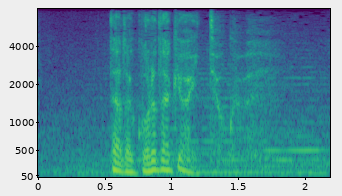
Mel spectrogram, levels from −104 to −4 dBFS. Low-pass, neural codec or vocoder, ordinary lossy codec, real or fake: none; none; none; real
